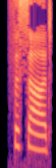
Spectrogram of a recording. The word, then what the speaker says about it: façade: Facade. The front view of an edifice from the Italian facciata, or face, a fake persona, as in putting on a facade. The C is pronounced like an S.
